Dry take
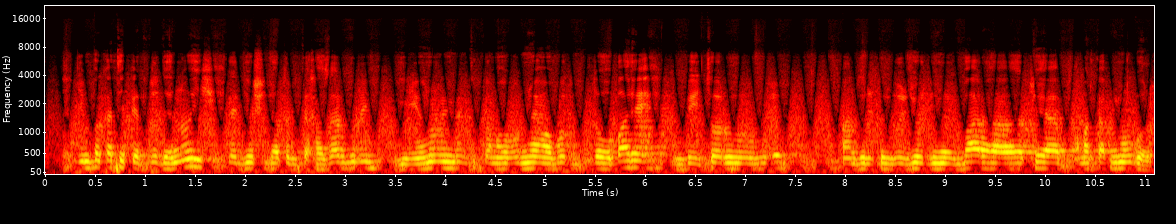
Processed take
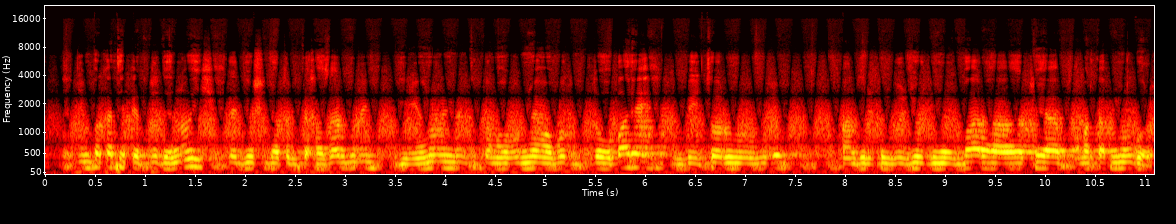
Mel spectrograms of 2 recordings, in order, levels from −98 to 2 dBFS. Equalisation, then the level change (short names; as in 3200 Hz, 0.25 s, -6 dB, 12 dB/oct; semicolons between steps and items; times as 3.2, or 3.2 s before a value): fixed phaser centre 490 Hz, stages 8; +5.0 dB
